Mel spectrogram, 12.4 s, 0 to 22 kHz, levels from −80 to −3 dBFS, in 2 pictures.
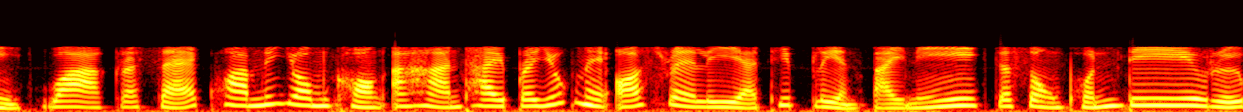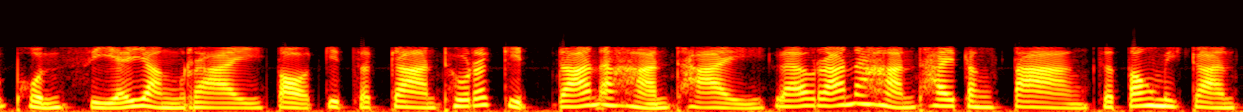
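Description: No technical faults can be heard in this audio. It came through a call path with nothing above 4 kHz, a narrowband ceiling that fits a telephone-grade codec such as G.711 mu-law at 64 kbps.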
